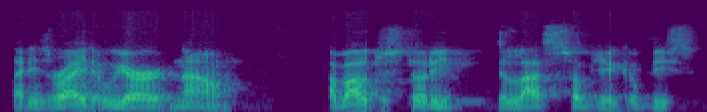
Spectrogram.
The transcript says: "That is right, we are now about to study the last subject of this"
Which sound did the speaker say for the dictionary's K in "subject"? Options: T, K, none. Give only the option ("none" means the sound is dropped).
K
